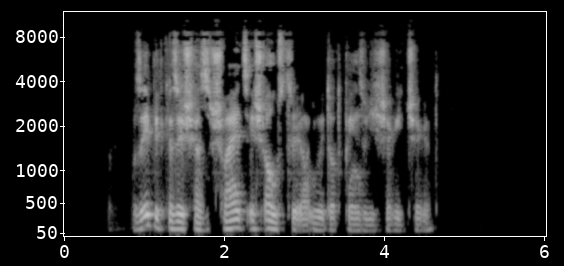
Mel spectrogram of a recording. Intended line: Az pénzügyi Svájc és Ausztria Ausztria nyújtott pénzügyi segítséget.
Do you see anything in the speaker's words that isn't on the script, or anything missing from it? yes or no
yes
